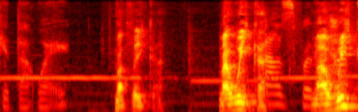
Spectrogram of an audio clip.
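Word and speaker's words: Mavuika: call me Mawika. It's what all my friends call me, and I like it that way. Mawika.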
